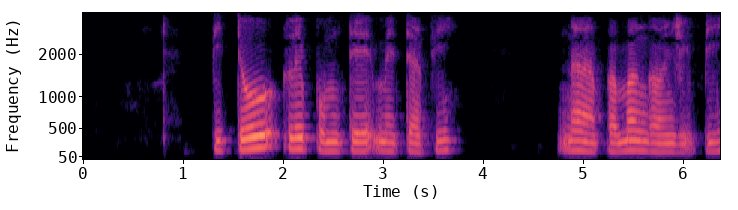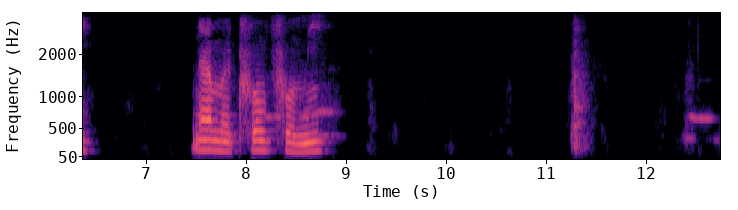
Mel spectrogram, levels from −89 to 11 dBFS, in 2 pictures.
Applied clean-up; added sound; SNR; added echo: none; none; none; none.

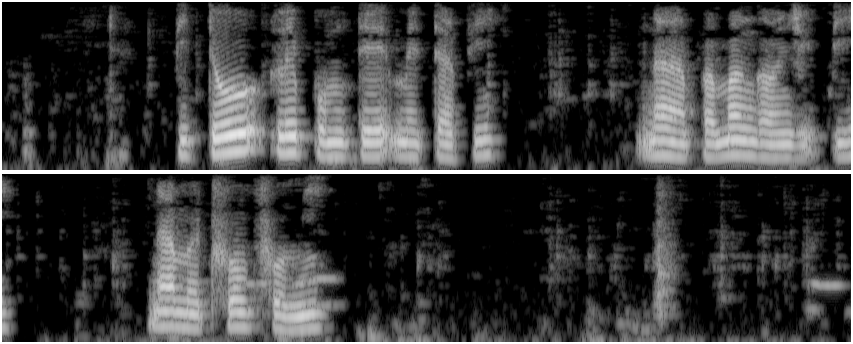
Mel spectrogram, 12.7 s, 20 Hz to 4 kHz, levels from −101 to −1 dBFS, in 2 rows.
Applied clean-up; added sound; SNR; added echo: classical method Wiener filter.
